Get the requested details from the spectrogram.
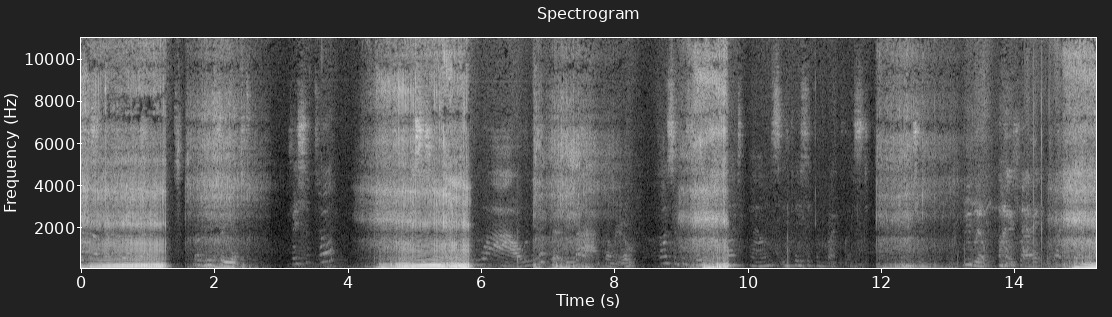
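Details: Loud, rattling snores on each breath with softer snuffling between, about four breaths a minute, from a 4-month-old Great Dane puppy sleeping.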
